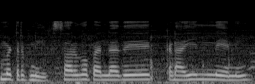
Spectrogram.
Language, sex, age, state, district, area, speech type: Dogri, female, 18-30, Jammu and Kashmir, Samba, rural, spontaneous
